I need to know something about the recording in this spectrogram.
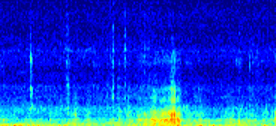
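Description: Pieces of dry driftwood knock and rattle together in a hand.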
